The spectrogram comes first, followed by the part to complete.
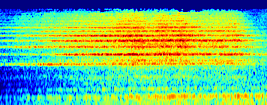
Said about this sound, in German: Hinter mir höre ich das typische Quietschen der Ringbahn. Sie steht nie still.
